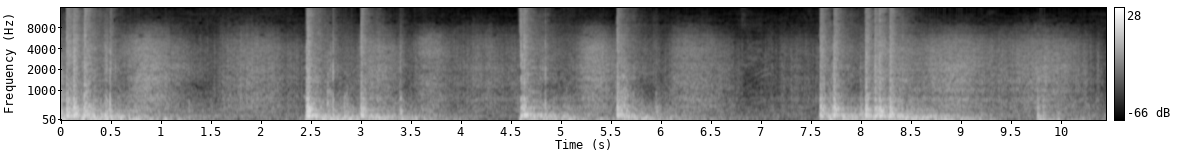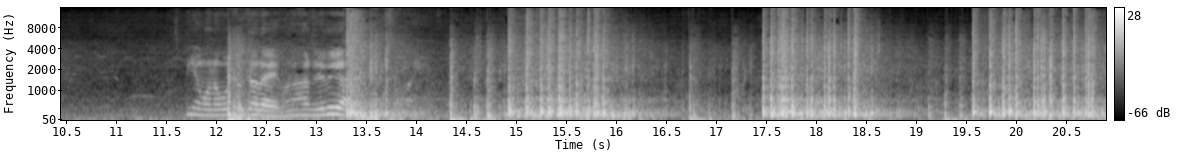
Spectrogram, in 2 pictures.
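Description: Fireworks burst with loud booms and crackles outdoors.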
